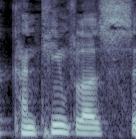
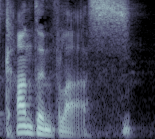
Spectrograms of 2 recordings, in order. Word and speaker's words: Cantinflas: I always thought it was Cantinflas. – No, you're putting the wrong syllable. You're putting the wrong accent on the I.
